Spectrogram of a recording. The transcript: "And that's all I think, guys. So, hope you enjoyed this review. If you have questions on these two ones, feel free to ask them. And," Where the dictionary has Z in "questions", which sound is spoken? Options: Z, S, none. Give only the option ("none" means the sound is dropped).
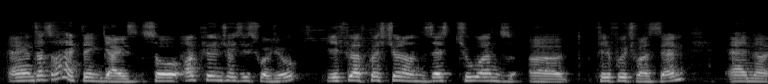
none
